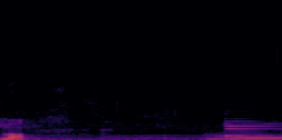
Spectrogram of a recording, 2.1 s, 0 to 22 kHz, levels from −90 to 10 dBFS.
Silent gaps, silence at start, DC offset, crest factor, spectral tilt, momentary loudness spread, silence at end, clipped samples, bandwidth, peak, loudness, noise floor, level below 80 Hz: none; 0 s; under 0.1%; 22 dB; -7.5 dB/octave; 21 LU; 0 s; under 0.1%; over 20 kHz; -28 dBFS; -48 LUFS; -68 dBFS; under -90 dBFS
